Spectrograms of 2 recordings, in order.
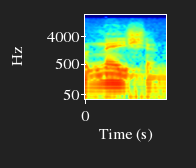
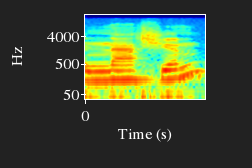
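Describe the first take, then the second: First: Nation with an ay vowel, NAY-shun; English nation, first vowel gliding ay; A said as nei. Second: Nation with an open ah, NAH-shun; Spanish-style A. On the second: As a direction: say the first vowel of nation as ah. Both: Shown as a demonstration. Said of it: "esa A la vamos a pronunciar nei".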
